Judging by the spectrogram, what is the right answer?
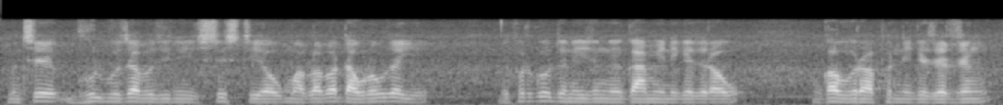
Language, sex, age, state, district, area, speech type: Bodo, male, 45-60, Assam, Kokrajhar, rural, spontaneous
